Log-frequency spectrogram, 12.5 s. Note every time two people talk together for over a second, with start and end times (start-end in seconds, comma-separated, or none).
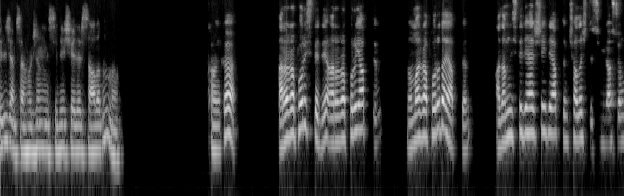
none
